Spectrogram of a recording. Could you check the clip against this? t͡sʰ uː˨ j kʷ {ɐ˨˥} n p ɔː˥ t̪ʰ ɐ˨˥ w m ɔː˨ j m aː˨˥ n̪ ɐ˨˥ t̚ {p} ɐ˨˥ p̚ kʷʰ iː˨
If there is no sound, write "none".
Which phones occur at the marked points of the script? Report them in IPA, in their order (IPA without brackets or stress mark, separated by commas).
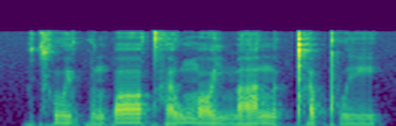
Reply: ɐ˨˩, pʰ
